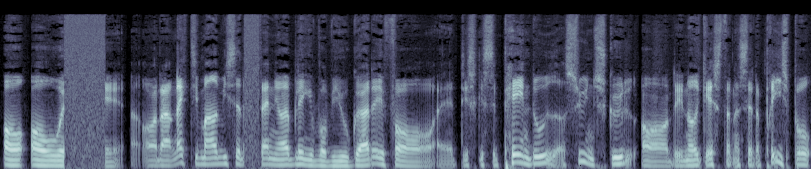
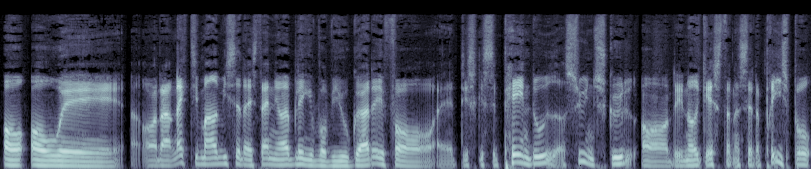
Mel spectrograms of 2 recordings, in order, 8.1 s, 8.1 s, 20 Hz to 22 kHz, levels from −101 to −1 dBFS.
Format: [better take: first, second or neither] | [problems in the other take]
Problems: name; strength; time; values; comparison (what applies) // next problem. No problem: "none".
second | audio cutting out; filled with static; at 0.5 s and at 2.5 s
